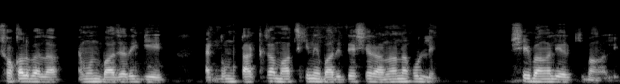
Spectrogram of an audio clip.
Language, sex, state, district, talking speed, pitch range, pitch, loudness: Bengali, male, West Bengal, Kolkata, 175 wpm, 120-135 Hz, 130 Hz, -19 LUFS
